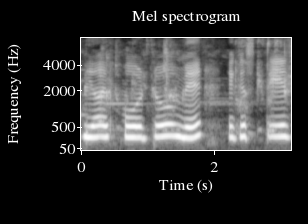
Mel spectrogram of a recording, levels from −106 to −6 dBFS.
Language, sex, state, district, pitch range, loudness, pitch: Hindi, female, Bihar, Vaishali, 260-280 Hz, -12 LUFS, 270 Hz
